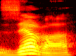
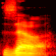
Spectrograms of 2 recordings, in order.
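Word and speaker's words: זרע: Now in modern Israeli pronunciation, the ayin, like aleph, is silent. And so in the word zera, we just represent the ayin with a backwards apostrophe, but it doesn't really have any sound, zera.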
